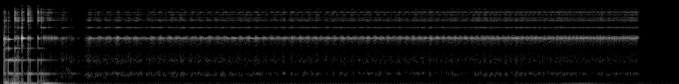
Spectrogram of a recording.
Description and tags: coin twirl 4
Spinning a coin in a glass bowl until the coin comes to rest. Similar to "coin twirl 3" but the coin spins for much longer and sounds different. Recorded with a Cold Gold contact mic into Zoom H4.
coin, contact, floor, metal, spin, twirl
